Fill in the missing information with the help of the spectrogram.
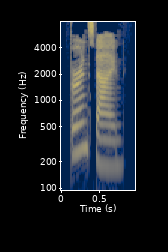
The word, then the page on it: bernstein: British English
